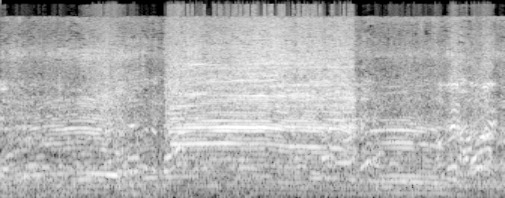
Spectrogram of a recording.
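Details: Cattle at a rainy livestock market in Manikganj, Bangladesh, on the second day of Eid, where a farmer buys a Sahiwal bull. A loud, drawn-out bellowing moo of about one and a half seconds rises over steady crowd noise and men haggling over prices.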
